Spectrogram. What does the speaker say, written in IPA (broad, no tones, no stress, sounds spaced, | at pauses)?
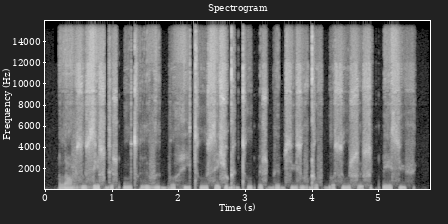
l ɑ v z u z e ɬ ɡ ø ɬ k͡p u tʰ r ɯ v ɯ ɡ b o h i tʰ u s e ɕ u ɖ ø ɡ tʰ u k͡p ø ɬ b ø b s y z u v ɖ o f ɡ͡b o s u ɬ ɯ ɬ | k͡p e s y f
